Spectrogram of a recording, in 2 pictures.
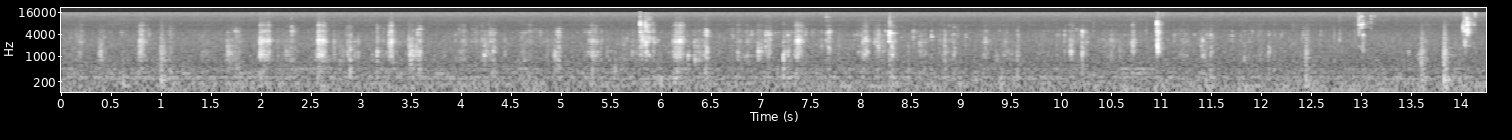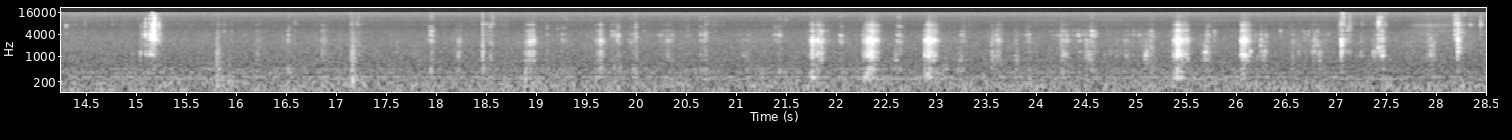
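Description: A person chewing mouthfuls of kimbap (seaweed-wrapped rice rolls): a steady run of small wet mouth clicks and crunches, with a few louder crunches in the second half.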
